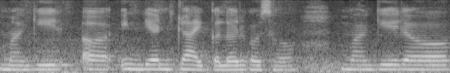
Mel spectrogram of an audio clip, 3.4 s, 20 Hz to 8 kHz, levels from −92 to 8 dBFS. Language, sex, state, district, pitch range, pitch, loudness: Konkani, female, Goa, North and South Goa, 175-185 Hz, 180 Hz, -15 LUFS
